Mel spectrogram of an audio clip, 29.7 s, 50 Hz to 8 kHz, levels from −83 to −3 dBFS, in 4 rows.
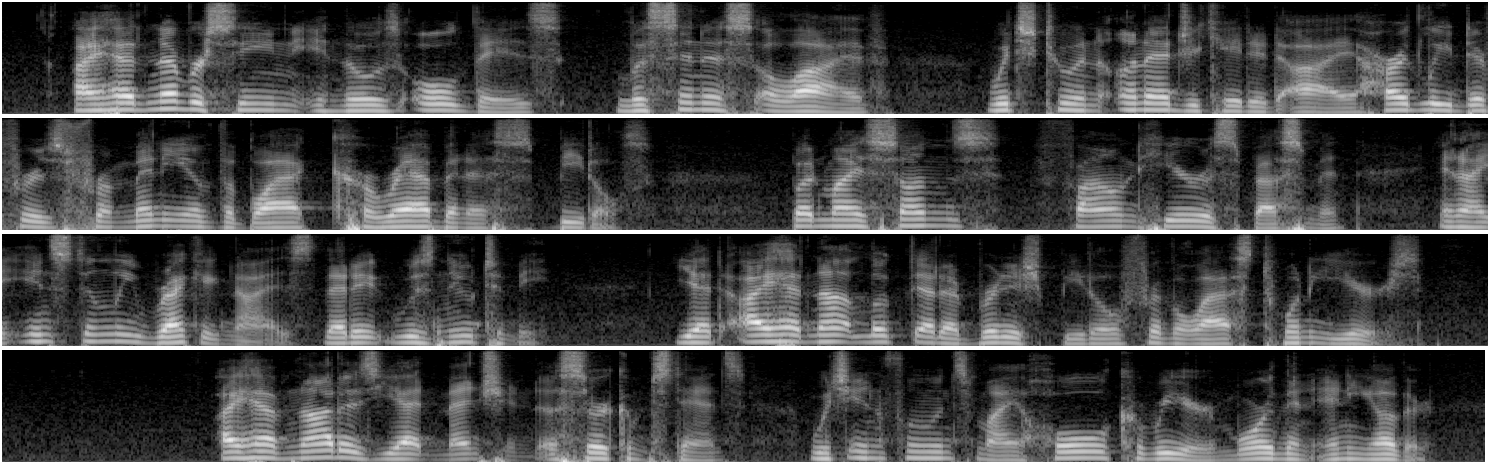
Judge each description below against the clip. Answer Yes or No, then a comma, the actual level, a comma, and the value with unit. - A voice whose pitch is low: No, medium, 150 Hz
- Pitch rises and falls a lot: No, average, 4.0 semitones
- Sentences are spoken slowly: No, average, 145 wpm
